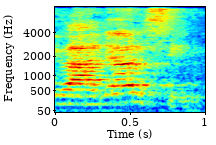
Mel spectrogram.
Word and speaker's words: राजर्षि: तो यहाँ जैसे हम कहते हैं कि राजर्षि, देखिए ये धीरे धीरे बोलिए, रा ज फिर र आता है, रा ज र फिर सी आता है, ठीक ना।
